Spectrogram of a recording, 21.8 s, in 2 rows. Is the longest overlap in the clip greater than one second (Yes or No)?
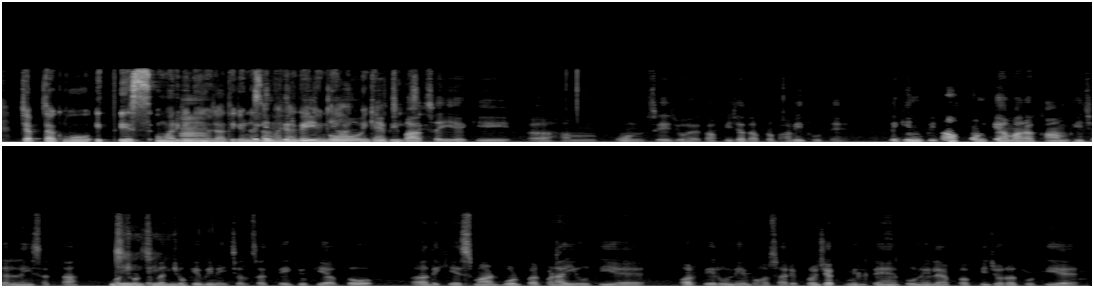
Yes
